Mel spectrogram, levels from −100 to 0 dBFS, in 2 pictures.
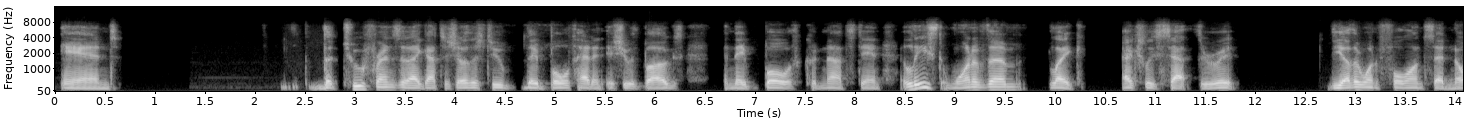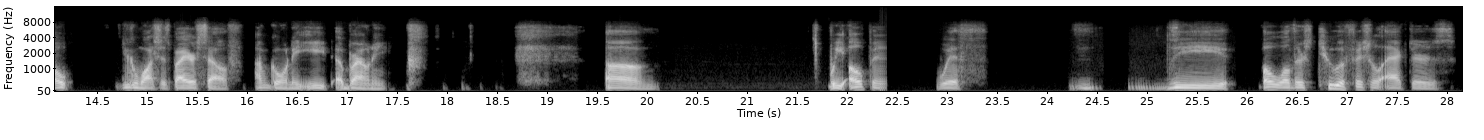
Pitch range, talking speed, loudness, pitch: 85-110 Hz, 135 wpm, -22 LUFS, 95 Hz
